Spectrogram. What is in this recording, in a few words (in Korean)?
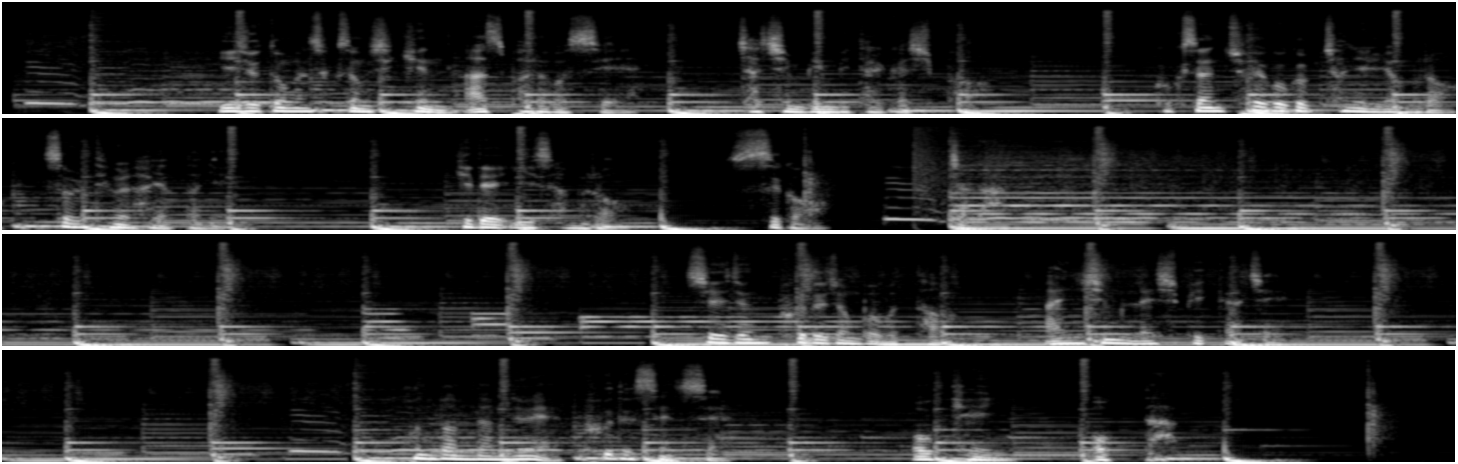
지적이고 느낌있는 쇼핑몰 홍보 광고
